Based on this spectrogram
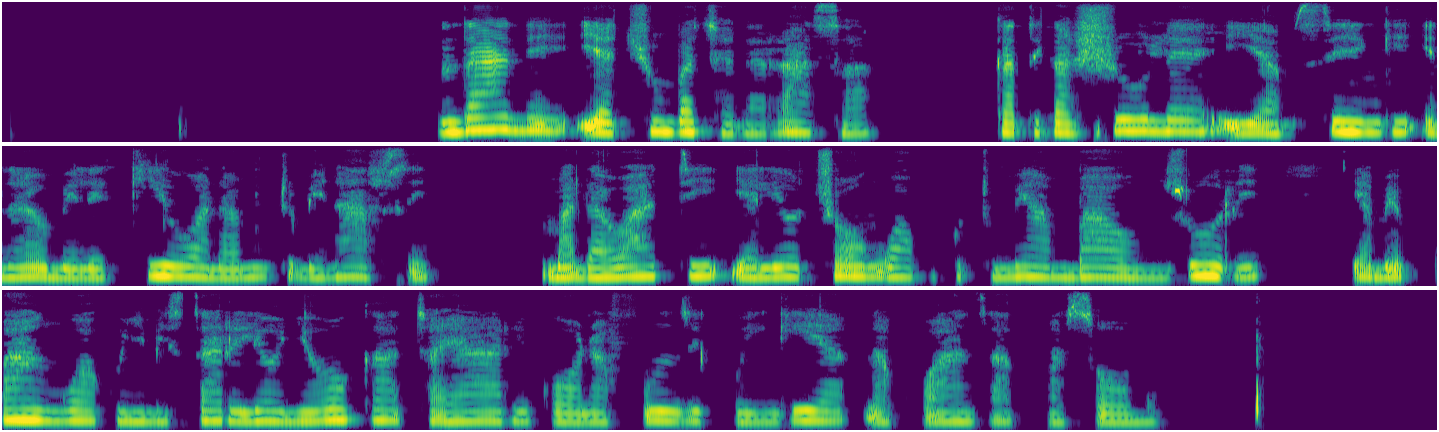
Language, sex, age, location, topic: Swahili, female, 36-49, Dar es Salaam, education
